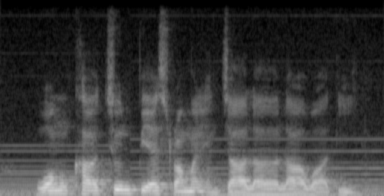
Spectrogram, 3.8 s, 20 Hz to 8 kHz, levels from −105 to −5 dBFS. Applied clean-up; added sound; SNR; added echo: none; Organ; 19 dB; none.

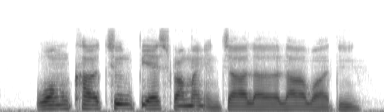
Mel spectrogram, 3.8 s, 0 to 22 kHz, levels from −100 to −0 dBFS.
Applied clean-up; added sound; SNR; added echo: neural diffusion model UNIVERSE++.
